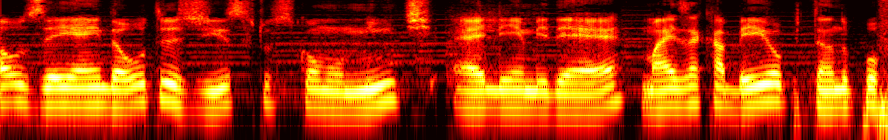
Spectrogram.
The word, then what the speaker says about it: Mint: Uma outra coisa que ia comentar é sobre a pronúncia de mint, que é mint e não mint.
